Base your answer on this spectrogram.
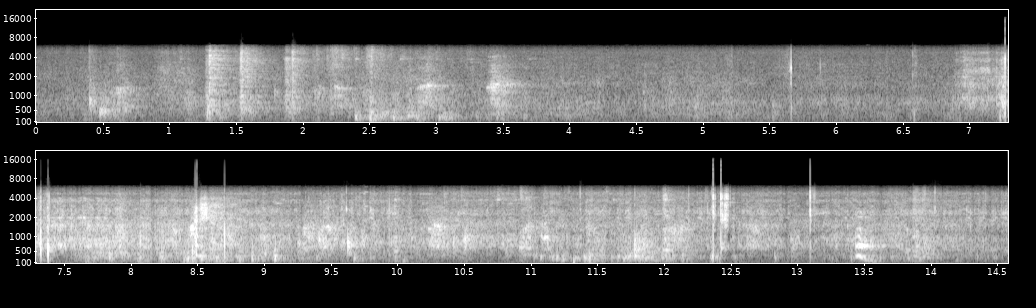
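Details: Two pet dogs playing: Chauncey, a Cockapoo, and Murphy, a Scottie mix. Irregular rough growls and whimpering whines, with a loud, noisy scuffle building midway and a person's voice urging them on.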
